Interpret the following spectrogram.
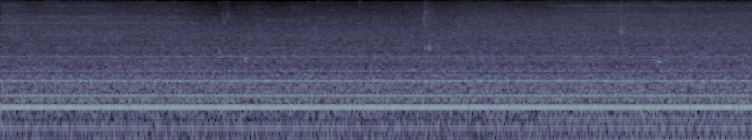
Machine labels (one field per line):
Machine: pump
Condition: normal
